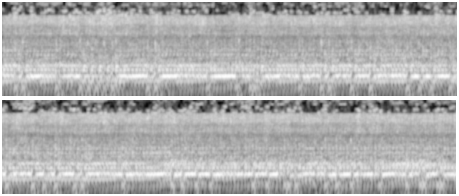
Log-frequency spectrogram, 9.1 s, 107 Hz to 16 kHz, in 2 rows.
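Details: Doodlebug minibike with swapped Lifan LF200 (163FML) single, carburetor re-jetted with leftover Keihin jets: fast even buzz holding steady speed, no stumbles or misses; jetting sounds right, normal running.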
